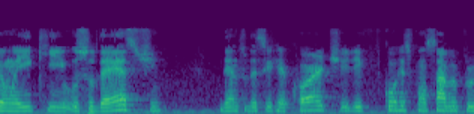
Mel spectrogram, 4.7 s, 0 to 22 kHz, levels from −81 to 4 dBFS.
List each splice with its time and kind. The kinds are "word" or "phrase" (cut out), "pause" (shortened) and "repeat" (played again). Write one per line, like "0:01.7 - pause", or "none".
none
